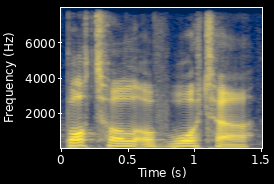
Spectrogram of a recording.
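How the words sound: The t sounds are crisp, in a British accent. "we always like focus on it"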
